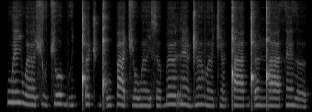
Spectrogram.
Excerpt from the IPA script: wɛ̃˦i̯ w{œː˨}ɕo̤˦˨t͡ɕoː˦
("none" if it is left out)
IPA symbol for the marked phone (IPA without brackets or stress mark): œː˨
